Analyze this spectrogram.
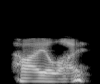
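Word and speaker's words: jai alai: you go man okay it's spelled j-a-i-a-l-a-i so gylai but the j is like an h sound highlight yeah instead of hi i don't know i don't see a little pronunciation thing oh wait there's a wikipedia usually has one high lie right yeah yeah that's right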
